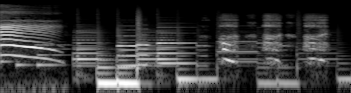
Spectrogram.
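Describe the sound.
A voice gasps with a long falling breath, then gives three heavy, evenly spaced panting huffs close up, like someone out of breath, over a steady tonal background.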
